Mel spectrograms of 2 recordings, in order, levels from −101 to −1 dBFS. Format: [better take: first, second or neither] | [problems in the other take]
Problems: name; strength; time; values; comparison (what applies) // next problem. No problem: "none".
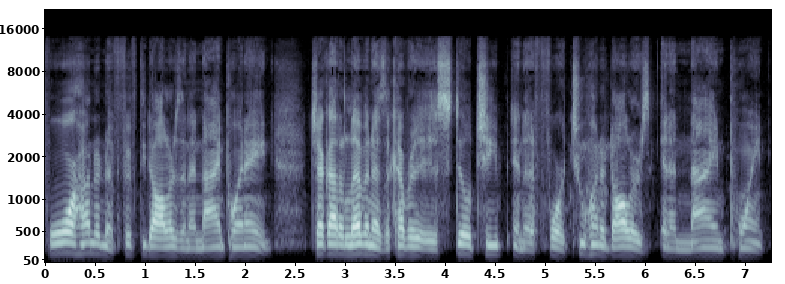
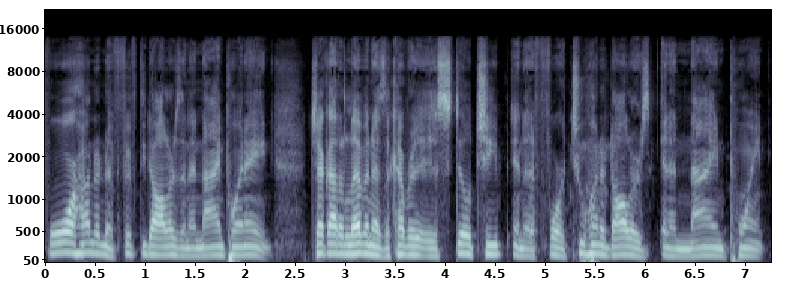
second | thin; somewhat; fading below 300 Hz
